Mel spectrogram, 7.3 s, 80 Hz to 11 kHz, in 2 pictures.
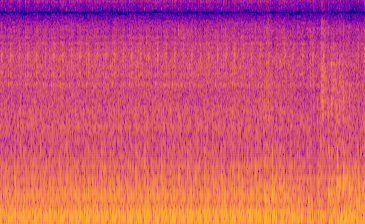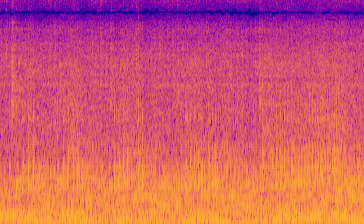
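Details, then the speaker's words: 1973 Honda CB350G twin with newly fitted Mikuni VM28 carbs: steady pulsing beat, picks up cleanly when blipped; sounds pretty good, carbs still need fine tuning. "sounds pretty good sounds pretty good let's hit it again i need to tweak it a little bit but now that we've got fuel to it take a little while to get some fuel to it"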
